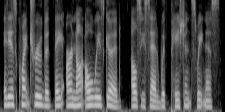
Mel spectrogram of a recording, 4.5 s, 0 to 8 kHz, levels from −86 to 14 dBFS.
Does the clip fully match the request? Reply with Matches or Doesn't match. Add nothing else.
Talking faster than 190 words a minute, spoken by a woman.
Matches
